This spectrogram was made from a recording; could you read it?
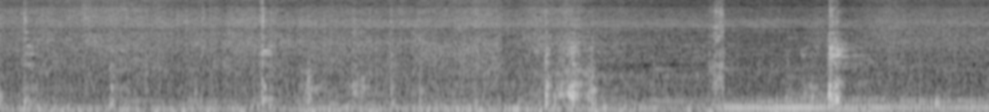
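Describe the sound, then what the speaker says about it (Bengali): Mixed vegetables, including eggplant, fry in a pan for a noty greens ghonto, giving a constant close sizzle broken by scraping stirs and sharp utensil clicks against the pan, with no talking. "সবগুলো সবজি কিছুক্ষণ ভেজে নেব এরপর স্বাদ মতো নুন দিয়ে দেব"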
